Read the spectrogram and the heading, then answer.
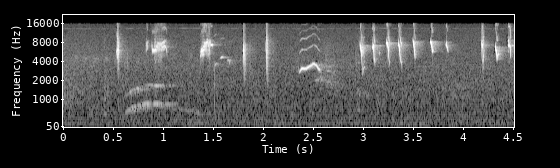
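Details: Common iora lure sound for encouraging captive birds to sing: scattered high chirps, a lower sliding whistle and a wavering whistled note, then a steady series of clipped high notes about four per second.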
